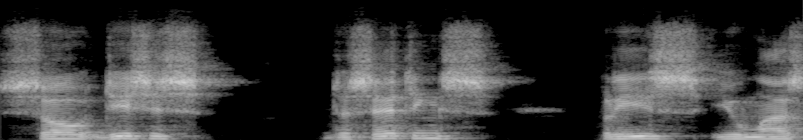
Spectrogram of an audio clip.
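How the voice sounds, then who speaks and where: At a very slow pace, a man with a non-native accent talks at a medium pitch with fairly even intonation. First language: not English. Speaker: forex trader. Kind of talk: tutorial. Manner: halting.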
